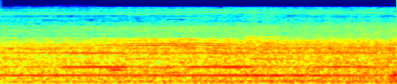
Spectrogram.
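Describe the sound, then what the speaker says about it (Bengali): A continuous loud rumbling roar with steady tonal hums, like a train going past nearby, sustained without pause and with no talking. "যাওয়ার পথে একটা ট্রেন যাবে তারই গেট করছি আমি"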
